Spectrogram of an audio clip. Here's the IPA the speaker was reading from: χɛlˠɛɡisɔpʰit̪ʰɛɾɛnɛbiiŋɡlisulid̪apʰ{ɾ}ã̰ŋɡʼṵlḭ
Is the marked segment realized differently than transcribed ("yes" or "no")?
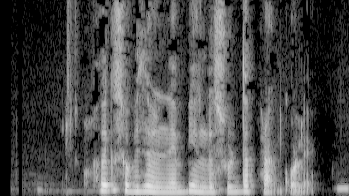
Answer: no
